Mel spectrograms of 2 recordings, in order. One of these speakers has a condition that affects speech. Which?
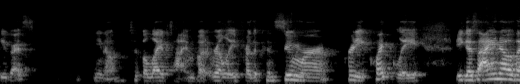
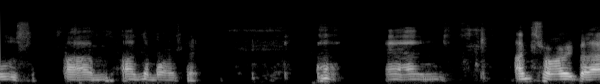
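The second: head and neck cancer; surgery, radiation, years of chemotherapy; severe dysphagia from cancer treatment; severe dysphagia, no normal meals.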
